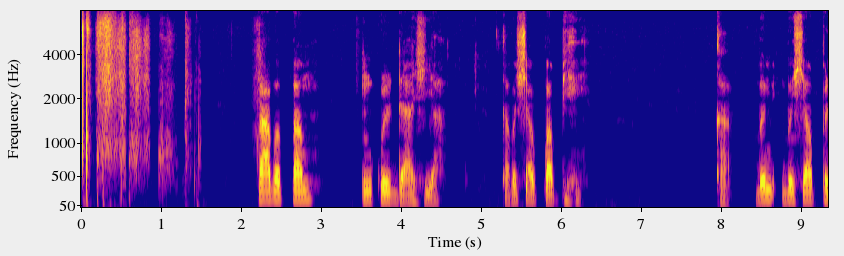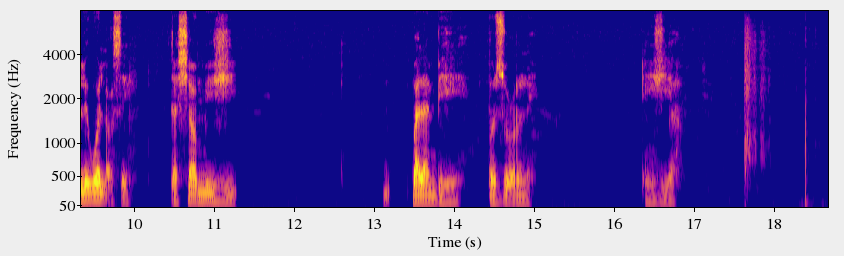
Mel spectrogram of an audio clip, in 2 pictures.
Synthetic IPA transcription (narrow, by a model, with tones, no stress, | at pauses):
pa˦ʔbɨ˦pa˦m | ŋ̩˦ku˦lda˦ʒi˦ja˨ | ka˨bɛ˦ʃɛ˦bk͡pa˦b̚bi˦hɪ˦ | ka̰˨˦ | bɨ˦ʃɛ˦bpɨ˦lɨ˦wo˦lɨ̰˨ʔʊ˨sɨ˨ | ka˨ʃɛ˦bmi˦ʒi˦ | k͡pa˦la˨m̩˨bi˨hɪ˦ | b̥ɨ˨zʊ˦ʔʊ˦ɾɨ˦nɨ˨ | n̩˨ʒi˦ja˨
